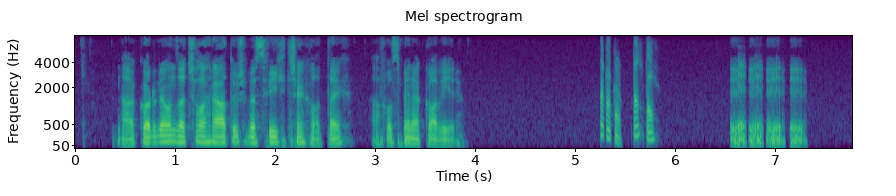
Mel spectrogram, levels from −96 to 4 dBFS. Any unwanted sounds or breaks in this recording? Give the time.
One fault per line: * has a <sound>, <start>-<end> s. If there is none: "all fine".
* has a chirp, 5.3-5.9 s
* has a laugh, 6.6-7.3 s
